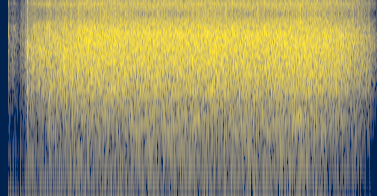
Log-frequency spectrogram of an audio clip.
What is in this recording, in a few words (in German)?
applaus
